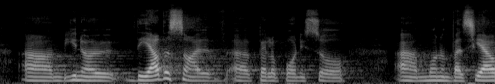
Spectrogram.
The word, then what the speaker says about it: Monemvasia: I love, the other side of Peloponneso, Monemvasia or Monemvasia. How do the Greeks pronounce it? I don't even know. I've always said Monemvasia, I think that's it what I is. say, but some people pronounce it differently.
